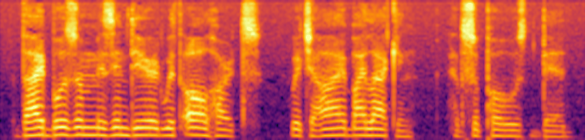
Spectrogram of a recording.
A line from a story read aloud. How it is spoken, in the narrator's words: he sighed to himself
